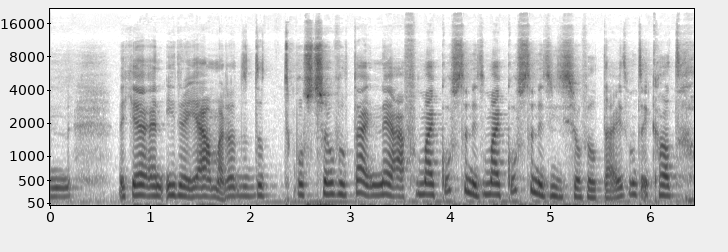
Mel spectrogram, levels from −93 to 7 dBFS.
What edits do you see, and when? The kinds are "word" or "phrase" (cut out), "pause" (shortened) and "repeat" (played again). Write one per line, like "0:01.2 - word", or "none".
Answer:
0:04.3 - repeat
